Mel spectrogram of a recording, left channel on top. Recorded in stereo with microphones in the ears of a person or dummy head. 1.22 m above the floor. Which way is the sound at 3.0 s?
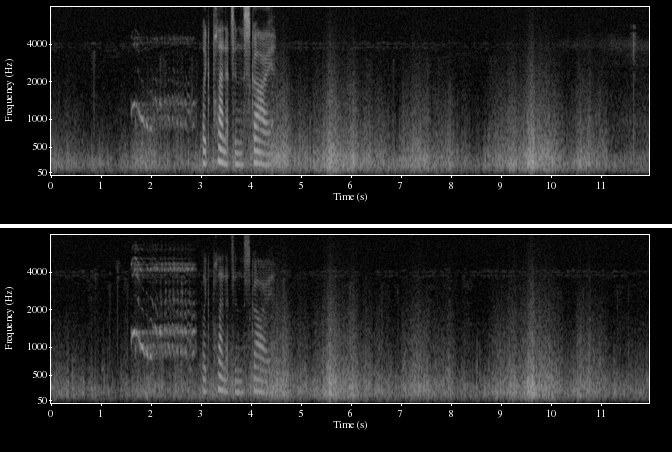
60° left (ahead or behind).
